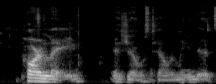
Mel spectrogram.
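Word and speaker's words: Parler: Just like Parlay, as y'all was telling me, that's how they pronounce it too. Parlay, the guy who created it using Mercer's money,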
